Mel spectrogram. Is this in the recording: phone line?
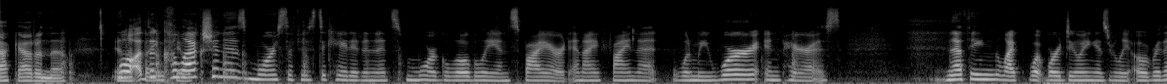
no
